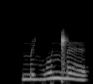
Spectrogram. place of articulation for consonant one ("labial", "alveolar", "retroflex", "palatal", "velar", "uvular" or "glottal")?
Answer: labial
